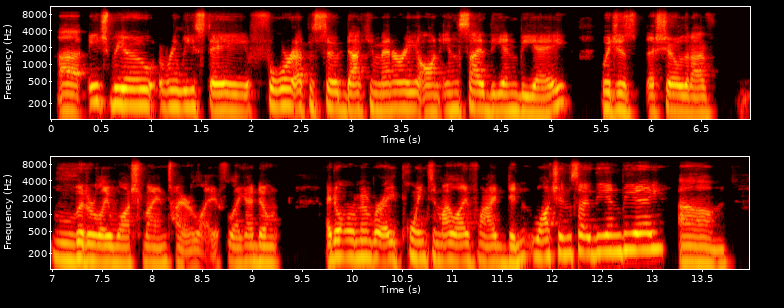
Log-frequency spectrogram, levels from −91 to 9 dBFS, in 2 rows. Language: English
